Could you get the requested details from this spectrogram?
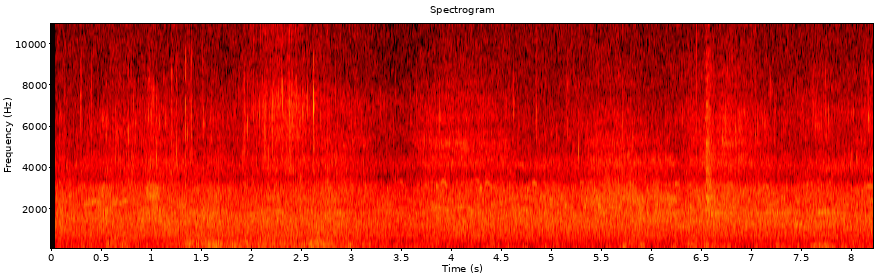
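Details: Gusty wind noise and breaking waves on the coast at Rålehamn by Torekov, a continuous rushing roar without any distinct animal call.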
